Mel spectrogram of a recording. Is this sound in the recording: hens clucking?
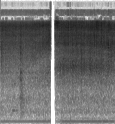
no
